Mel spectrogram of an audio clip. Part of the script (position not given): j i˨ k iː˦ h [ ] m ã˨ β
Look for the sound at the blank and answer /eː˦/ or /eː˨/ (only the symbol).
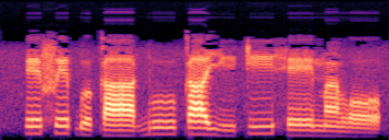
eː˨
